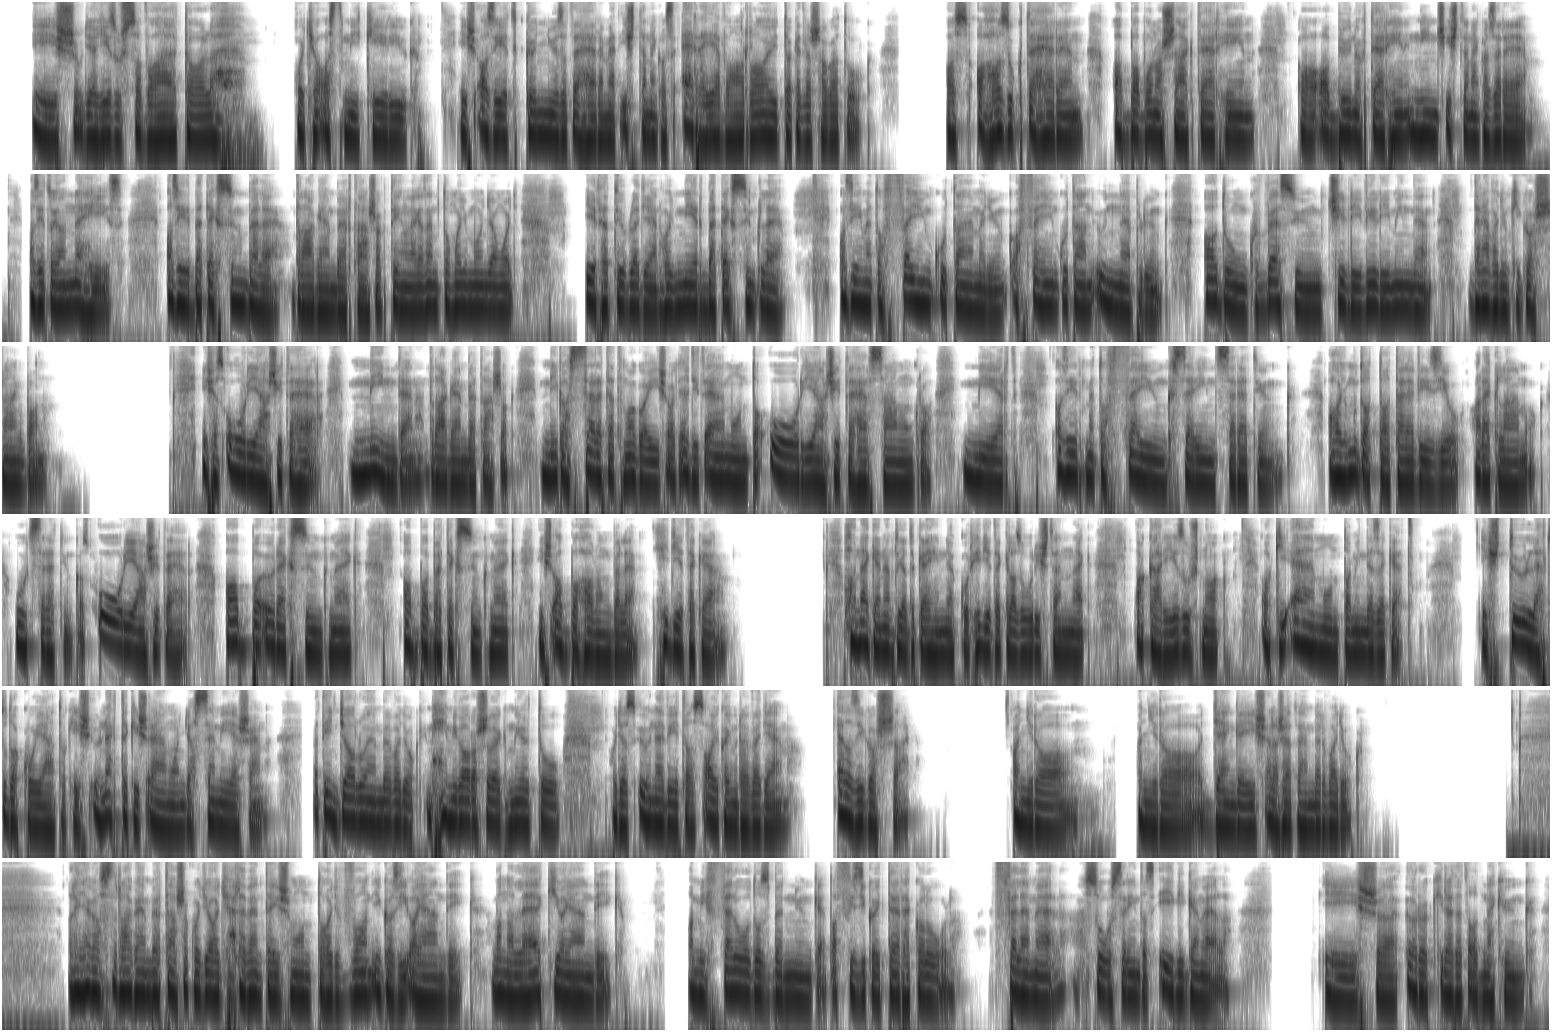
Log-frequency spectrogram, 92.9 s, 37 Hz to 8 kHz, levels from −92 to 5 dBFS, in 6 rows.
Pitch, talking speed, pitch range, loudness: 110 Hz, 140 wpm, 105-120 Hz, -17 LUFS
